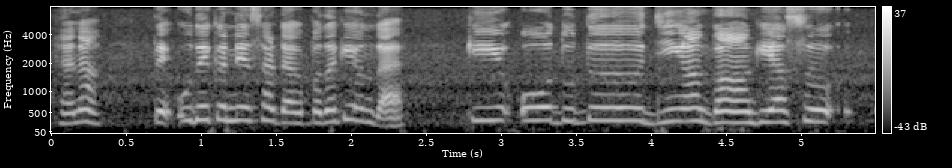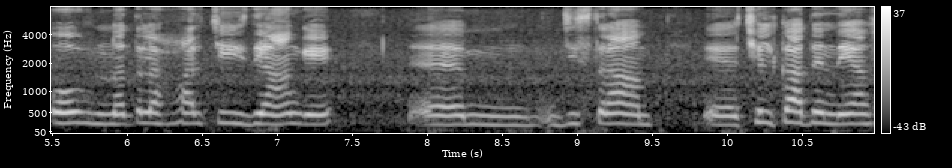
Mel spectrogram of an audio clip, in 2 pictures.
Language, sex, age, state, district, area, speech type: Dogri, female, 45-60, Jammu and Kashmir, Jammu, urban, spontaneous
